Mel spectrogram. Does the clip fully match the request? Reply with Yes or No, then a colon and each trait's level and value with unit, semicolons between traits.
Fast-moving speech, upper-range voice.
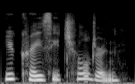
No: slow, 135 wpm; high, 215 Hz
